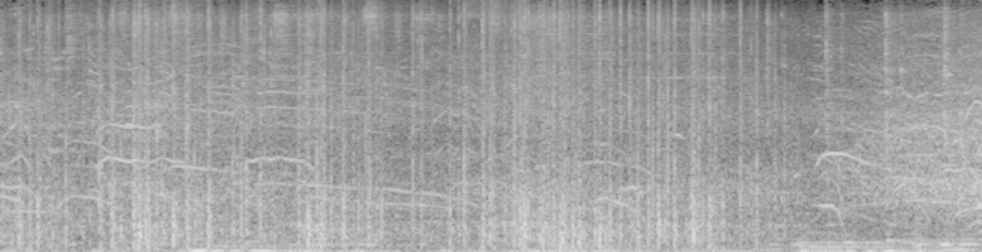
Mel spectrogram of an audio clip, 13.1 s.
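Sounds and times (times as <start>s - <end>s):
fireworks bangs and crackles: 0.0s - 11.0s
music playing: 0.0s - 13.0s.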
